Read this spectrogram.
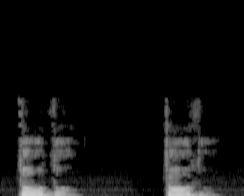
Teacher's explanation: en chile al parecer también es frecuente que se ocurra de forma inter dental es decir poniendo la punta de la lengua entre medio de los dientes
